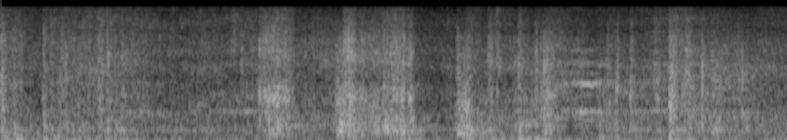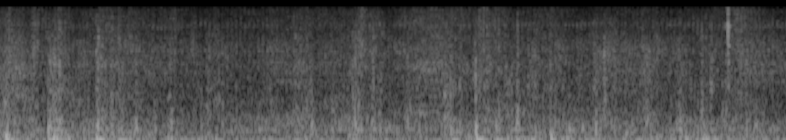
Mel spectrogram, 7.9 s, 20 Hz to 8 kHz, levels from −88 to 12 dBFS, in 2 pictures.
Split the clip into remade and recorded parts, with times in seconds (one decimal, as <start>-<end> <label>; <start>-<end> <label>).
0.0-1.6 recorded; 1.6-4.1 remade; 4.1-7.9 recorded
